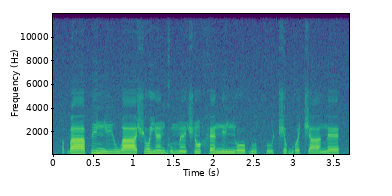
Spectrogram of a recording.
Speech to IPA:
ɓaː˧pi˦ɲiː˧ waː˧ʃo˦jɛ̃˧ɡu˨ mɛ̃˨ʃɔ̃˧hɛ˧ ni˧ɲoː˧ɓu˧ ku˨ t͡ʃə˦ ɡʷɛ˨t͡ʃaː˨ nɛ˦

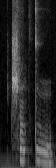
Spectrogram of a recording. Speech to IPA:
t͡ʃʰɛ̃ktʉ

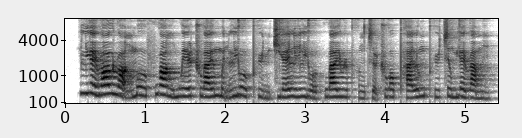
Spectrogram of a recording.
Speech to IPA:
ljɛ˥˩ɻɑ˥ʊ̯ ɻɑ̰˨˩ŋmo˥˧ʊ̯ fwɑ˥˩ŋmwe˧˥ɪ̯ ʈ͡ʂwa˧˥ɪ̯mə̰˨˩nljo˥˩ʊ̯ pʰy̰˨˩nt͡ɕjɛ˧˥li˧˥ljo̰˨˩ʊ̯ kwa˥ɪ̯ɻɻ̩˨pʰɤ˩ŋ t͡sɹ̩˨˩ʈ͡ʂwɔ˥pʰä˧˥ lʊ˥ŋpʰy˧˥t͡sɹ̩˥˧mjɛ˥˧ ɻä˥˧mi˥˩

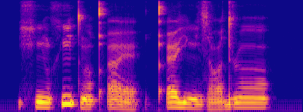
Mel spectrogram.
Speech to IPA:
xĩ˧ʊ̯xĩ˥t̪ũ˩˧qʼæ˧˩ | qʼe˥jĩ˧zɑ˩˧ dɹɑ̃˥

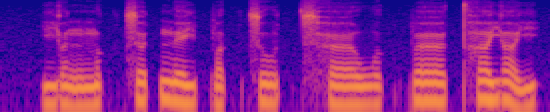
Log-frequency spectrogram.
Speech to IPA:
jɵ˨˩n n̪ʊ˨˥k̚sɵ˨˥t̚n̪e˨j pɐ˨˥k̚suː˧t̚ t͡sʰœː˧wʊ˧k̚pœː˥ t̪ʰɐ˥jɐ˨˥j

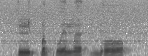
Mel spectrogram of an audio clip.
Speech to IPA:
ɲə˦k͡pə˧kʷeː˨mə˨ | ɡ͡boː˨

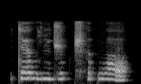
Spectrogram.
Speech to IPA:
tœwi̤ nd͡ʒøpʈ͡ʂʰəp wɔ

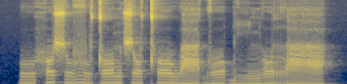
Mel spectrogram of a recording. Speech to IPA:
uː˨ho˦ʃu˨˦ ɣu˨toː˦ŋʃo˦ tʰoː˦waː˨ɡoː˦ ɓiː˨ɲoː˦r aː˨

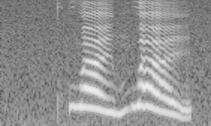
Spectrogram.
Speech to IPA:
kʰwa˥˧ɪ̯mwa˥˩ɪ̯

